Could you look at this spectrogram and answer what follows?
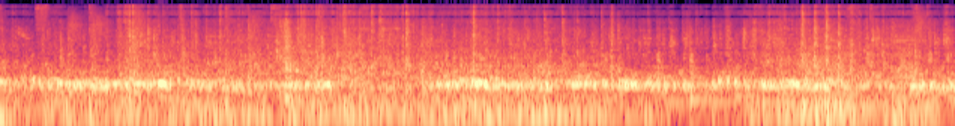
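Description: Racing pigeons cooing steadily in their loft, many birds overlapping in a continuous low murmur, with a burst of wing flaps about four seconds in.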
